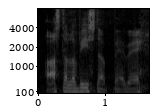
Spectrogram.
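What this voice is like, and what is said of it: Bad Arnold Schwarzenegger impression. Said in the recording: “worst Arnold Schwarzenegger impression ever”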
